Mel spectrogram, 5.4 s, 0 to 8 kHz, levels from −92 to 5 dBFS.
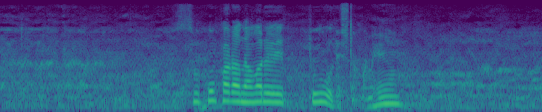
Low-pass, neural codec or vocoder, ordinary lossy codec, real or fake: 7.2 kHz; codec, 16 kHz, 2 kbps, FreqCodec, larger model; none; fake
